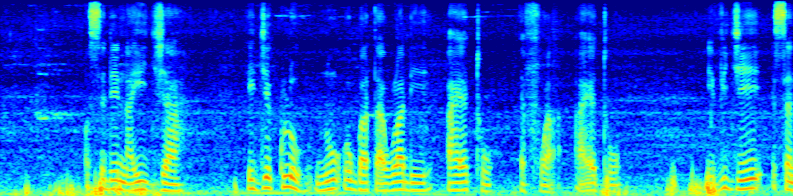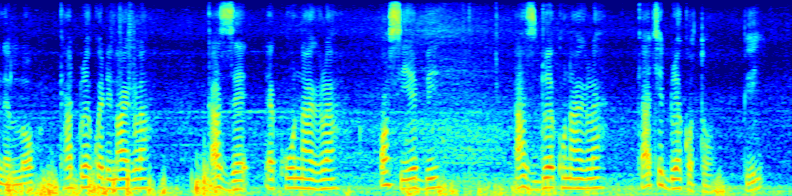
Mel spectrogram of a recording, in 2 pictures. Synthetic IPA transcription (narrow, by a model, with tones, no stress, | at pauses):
ɔ˦sɪ˦dɪ˦nã˨ji˦d͡ʒa˨ | e˦d͡ʒe˦klo˦˨nʊ̃˦ʔo˦ɡ͡ba˨ta̰˨wla˦dɪ˨ | a˨jɛ˦tʰʊ˨ | ɛ˨fʊ˨a̰˨ | a̰˨ɛ̰˦tʰʊ˨ | e˨vi˦d͡ʒe˦sɛ˨nɛ˨lɔ˦ka˦dʊ˦ɛ˦kɛ˦dɪ˨nã˨ɣla˦ka̰˦zɛ˨ | ɛ˦kʊ˦nã˨ɣla˦ | ɔ˦sɪ˨ɛ˦be˦ | a˨zɪ˨dʊ˦ɛ˦kʊ˦nã˨ɣla˦ka˦t͡ʃɪ˦dʊ˦ɛ˦kɔ˨t̪ɔ̰˨b̥ɪ˦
